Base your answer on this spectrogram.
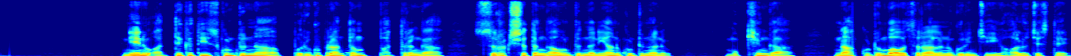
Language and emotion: Telugu, fearful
